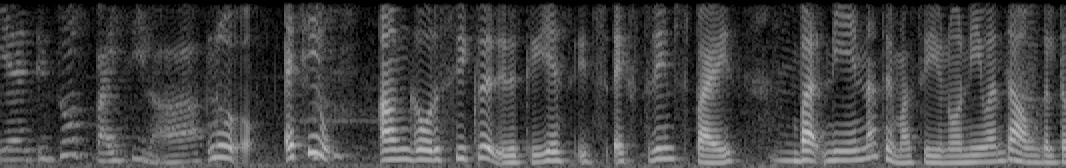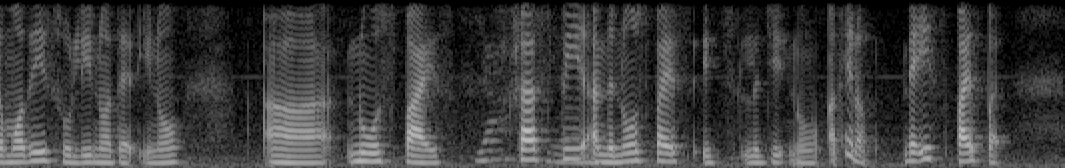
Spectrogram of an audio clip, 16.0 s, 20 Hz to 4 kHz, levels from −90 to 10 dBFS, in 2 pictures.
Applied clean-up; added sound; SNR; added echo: none; none; none; none.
